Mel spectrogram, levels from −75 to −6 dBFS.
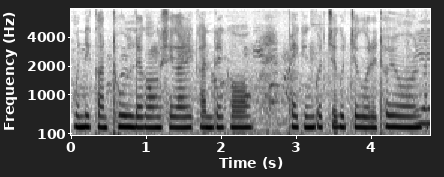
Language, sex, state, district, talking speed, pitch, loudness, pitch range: Chakma, female, Tripura, Dhalai, 150 wpm, 245 Hz, -13 LUFS, 245-255 Hz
